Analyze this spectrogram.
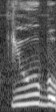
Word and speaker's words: cube: है, उसको पता है नहीं ये क्यू नहीं बोला जाता है, क्यूब बोला जाता है, लास्ट में बी है। लोग क्या इसको समझ लेते हैं, क्यू बोलते हैं।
